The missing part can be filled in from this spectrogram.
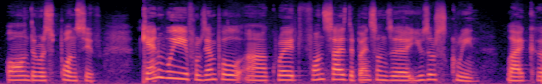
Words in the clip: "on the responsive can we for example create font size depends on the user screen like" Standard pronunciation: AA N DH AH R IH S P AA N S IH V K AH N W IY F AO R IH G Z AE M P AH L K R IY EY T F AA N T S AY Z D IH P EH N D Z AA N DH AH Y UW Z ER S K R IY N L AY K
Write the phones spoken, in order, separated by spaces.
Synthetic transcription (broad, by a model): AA N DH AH R IH S P AA N S IH V K AH N W IY F AO R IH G Z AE M P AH L K R IY EY T F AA N S AY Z D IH P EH N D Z AA N DH AH Y UW Z ER S K R IY N L AY K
